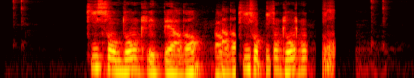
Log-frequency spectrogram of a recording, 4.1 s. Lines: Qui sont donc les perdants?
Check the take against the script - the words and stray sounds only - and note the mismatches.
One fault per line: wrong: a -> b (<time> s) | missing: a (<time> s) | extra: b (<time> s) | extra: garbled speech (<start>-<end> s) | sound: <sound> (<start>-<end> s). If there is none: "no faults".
extra: garbled speech (2.1-3.1 s)
sound: laugh (3.2-3.4 s)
